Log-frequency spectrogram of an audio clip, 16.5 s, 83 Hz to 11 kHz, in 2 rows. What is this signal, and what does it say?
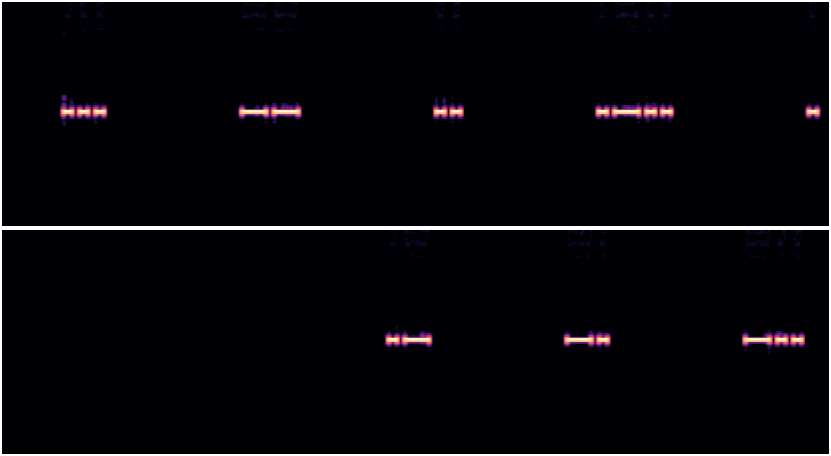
Morse code, heard as a keyed tone, about 15 wpm, spaced as for 5 wpm, 1000 Hz. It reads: SMILE AND
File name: qotdfiles / 5wpm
